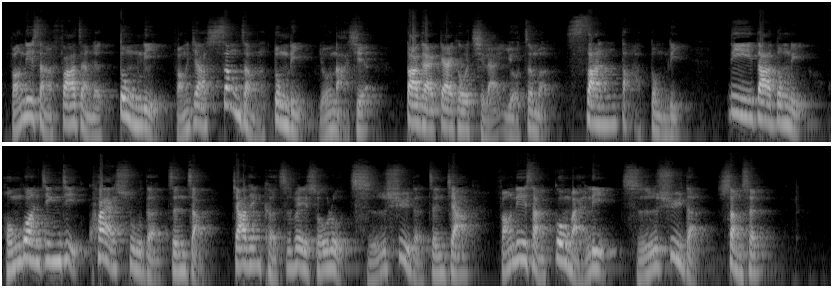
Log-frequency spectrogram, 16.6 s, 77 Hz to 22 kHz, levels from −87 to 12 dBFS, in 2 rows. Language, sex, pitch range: Chinese, male, 120-180 Hz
